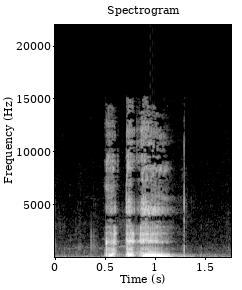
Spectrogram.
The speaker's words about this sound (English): I hope you'll excuse me if I clear my throat once in a while. I've got a bit of allergy.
